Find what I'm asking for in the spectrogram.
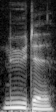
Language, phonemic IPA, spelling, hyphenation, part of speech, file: German, /ˈmyːdə/, müde, mü‧de, adjective, De-müde.ogg
- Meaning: 1. tired 2. tired of it, tired of (infinitive phrase) 3. [with genitive] tired or sick of (something, someone)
